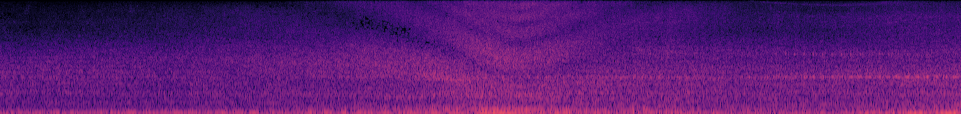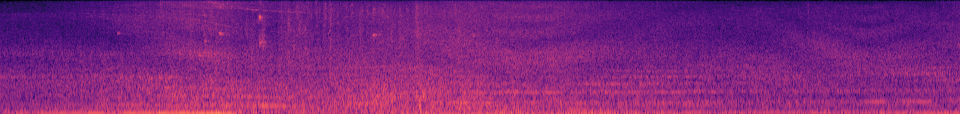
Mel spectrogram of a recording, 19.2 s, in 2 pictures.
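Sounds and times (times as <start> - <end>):
traffic passing by in Meda Milano Italy: 2.5 - 19.2.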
